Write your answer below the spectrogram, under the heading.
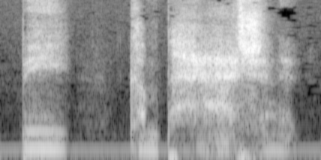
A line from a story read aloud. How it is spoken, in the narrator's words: Maury whispered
